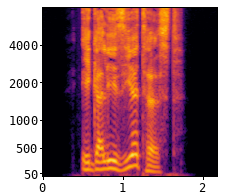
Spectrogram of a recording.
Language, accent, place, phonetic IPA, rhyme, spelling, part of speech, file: German, Germany, Berlin, [ˌeɡaliˈziːɐ̯təst], -iːɐ̯təst, egalisiertest, verb, De-egalisiertest.ogg
- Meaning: inflection of egalisieren: 1. second-person singular preterite 2. second-person singular subjunctive II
